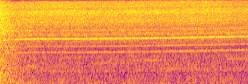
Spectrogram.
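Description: An aircraft in Kerbal Space Program taking off, a loud, steady roaring engine wash with a faint high whine, continuous for the whole stretch.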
